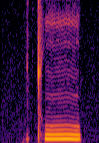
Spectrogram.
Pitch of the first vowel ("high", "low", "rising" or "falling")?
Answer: high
